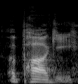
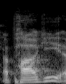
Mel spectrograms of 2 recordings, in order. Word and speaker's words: Apogee: And for everyone else out there, this is Apogee. How would you say it? – Let's go with Apogee. – Apogee, okay.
